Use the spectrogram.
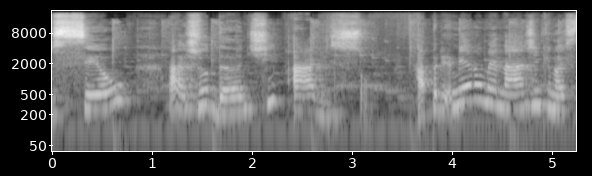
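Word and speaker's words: Adso: A pronúncia Addison em italiano é muito próxima de Watson.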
